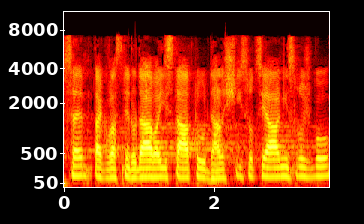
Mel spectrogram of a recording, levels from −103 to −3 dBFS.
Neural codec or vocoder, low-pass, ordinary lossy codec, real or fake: none; 7.2 kHz; AAC, 32 kbps; real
